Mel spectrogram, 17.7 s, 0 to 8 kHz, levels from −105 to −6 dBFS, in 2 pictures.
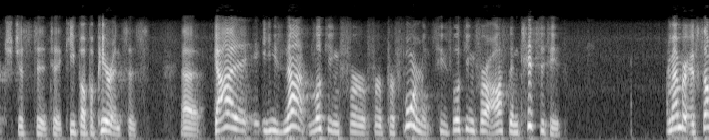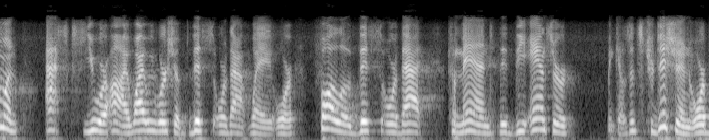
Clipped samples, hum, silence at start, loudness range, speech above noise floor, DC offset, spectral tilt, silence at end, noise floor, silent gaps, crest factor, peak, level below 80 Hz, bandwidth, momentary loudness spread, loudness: under 0.1%; none; 0.05 s; 3 LU; 43 dB; under 0.1%; -10.5 dB/octave; 0 s; -64 dBFS; none; 20 dB; -2 dBFS; -48 dBFS; 5.6 kHz; 12 LU; -21 LUFS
